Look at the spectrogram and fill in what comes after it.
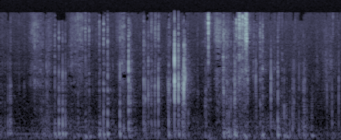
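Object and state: Silicone cleansing pad.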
